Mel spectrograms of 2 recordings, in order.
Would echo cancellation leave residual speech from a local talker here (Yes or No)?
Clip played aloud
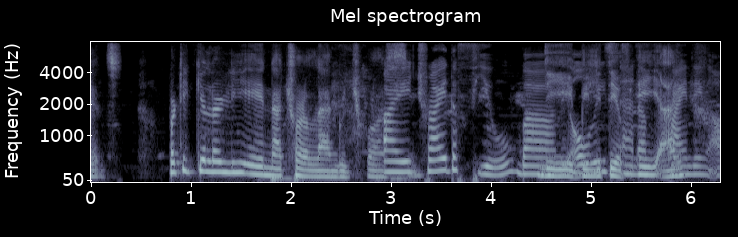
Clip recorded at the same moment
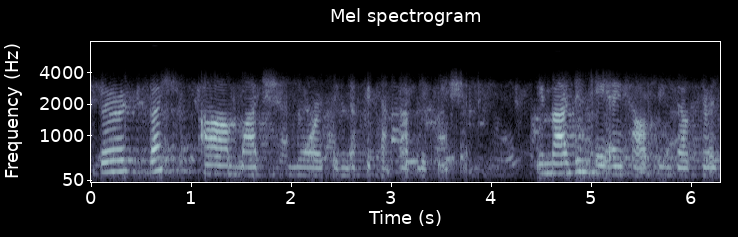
Yes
